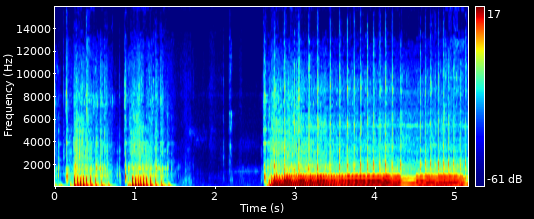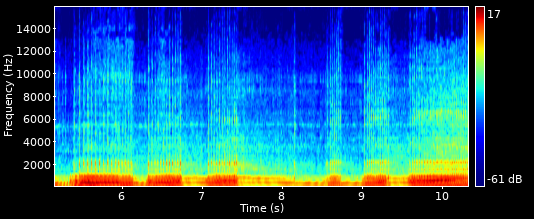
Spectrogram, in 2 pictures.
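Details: Stihl FS 250 R brush cutter after primer bulb replacement: a few pull-start attempts, then two-stroke fires and runs strongly, blipping up and down cleanly without stumbling; running properly.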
